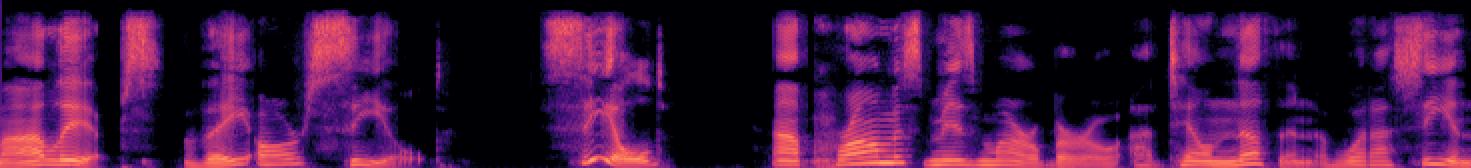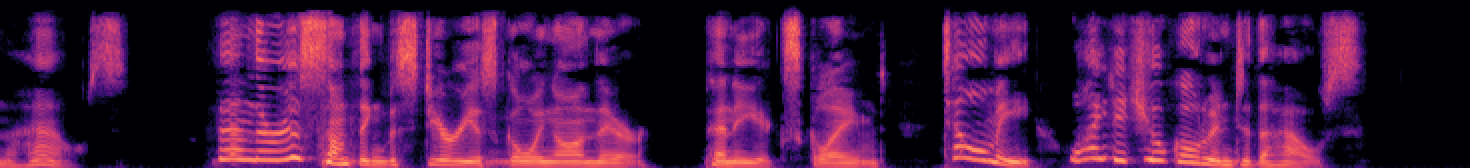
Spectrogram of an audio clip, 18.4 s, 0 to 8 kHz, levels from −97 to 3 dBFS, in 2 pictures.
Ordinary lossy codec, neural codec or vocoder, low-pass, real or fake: AAC, 48 kbps; none; 7.2 kHz; real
